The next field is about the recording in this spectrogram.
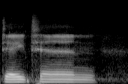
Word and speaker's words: Dayton: And everybody that comes here from Cincy, Dayton, Cleveland, Dayton. – There's a T in it. – Yes, but it's not Ton.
